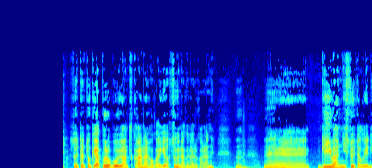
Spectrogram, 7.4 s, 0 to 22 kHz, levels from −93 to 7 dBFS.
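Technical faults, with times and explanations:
0.00–1.25 s, cut-off start: the first 1.25 s is dead digital silence, with no room tone or noise floor at all, and then the speech appears abruptly at 1.25 s, already mid-sound, with no natural onset or fade-in to lead into it. That hard edge is the sign of a recording or stream that began capturing late, so the real beginning of the speech was never recorded and the gap before it was filled with silence.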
